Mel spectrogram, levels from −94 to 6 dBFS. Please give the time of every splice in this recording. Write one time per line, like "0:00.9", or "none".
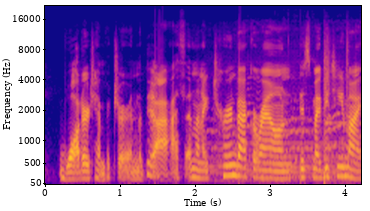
0:03.3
